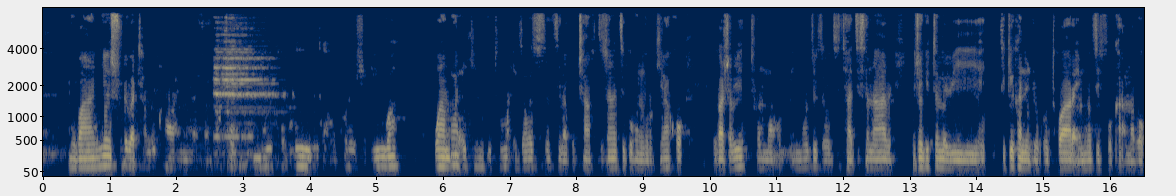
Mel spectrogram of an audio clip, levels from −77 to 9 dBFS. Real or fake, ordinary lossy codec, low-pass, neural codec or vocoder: real; MP3, 64 kbps; 7.2 kHz; none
